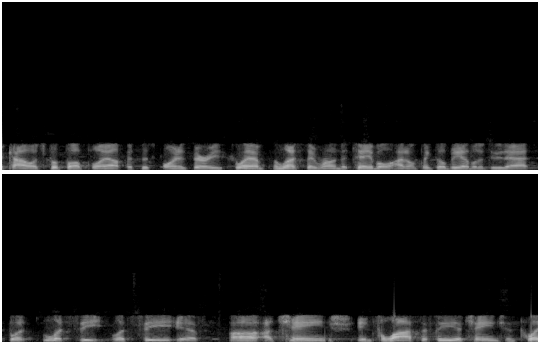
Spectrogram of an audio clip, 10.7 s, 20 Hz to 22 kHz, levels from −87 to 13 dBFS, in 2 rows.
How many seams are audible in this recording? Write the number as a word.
three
